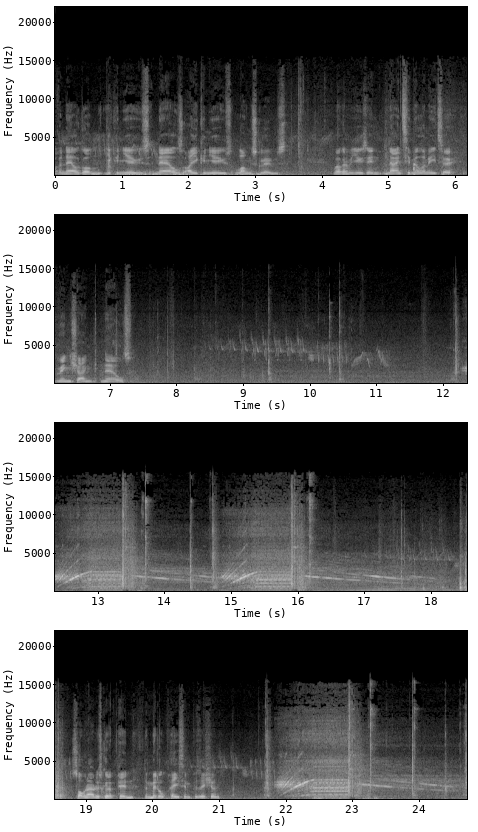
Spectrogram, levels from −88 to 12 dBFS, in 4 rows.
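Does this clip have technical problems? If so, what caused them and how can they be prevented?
No, nothing in this recording points to a technical problem, so there is no cause to trace and nothing to prevent.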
